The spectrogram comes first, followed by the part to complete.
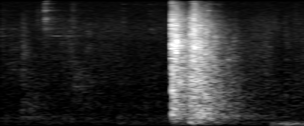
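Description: A room door swinging shut with a single loud bang about a second in, dying away over about half a second.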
